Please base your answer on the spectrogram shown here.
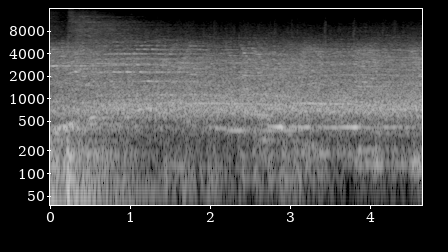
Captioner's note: audience cheers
